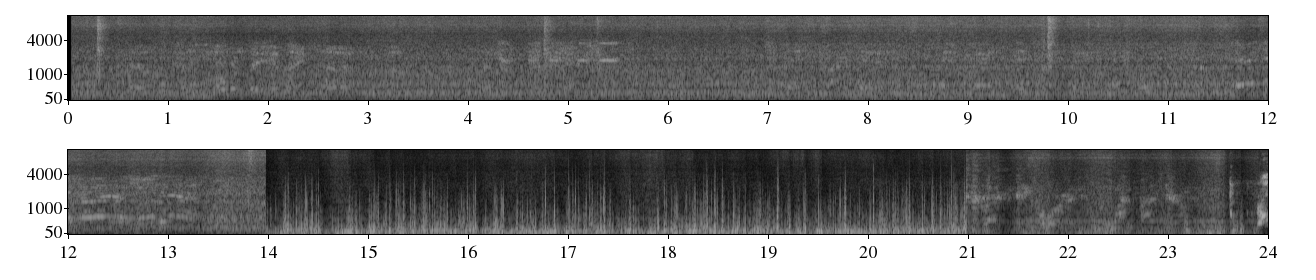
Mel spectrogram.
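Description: Steady hum of ship's ventilation and machinery in a warship's bridge, with faint voices in the background. About fourteen seconds in it cuts to a loud, gusty rumble of wind on the microphone out on deck, with voices again near the end.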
